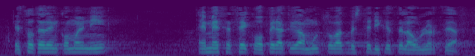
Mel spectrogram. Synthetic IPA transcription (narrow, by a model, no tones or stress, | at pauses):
e̞st̪ot̪eðe̞ŋko̞moni | emeθefekoːpe̞ɾat̪iβamult͡soβ̞at̪̚be̞st̪e̞ɾike̞st̪e̞laule̞ɾt͡se̞a̰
